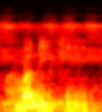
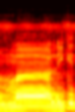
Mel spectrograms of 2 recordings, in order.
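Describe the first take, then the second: First: The first vowel is kept short. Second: The first vowel is held long. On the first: Some other scholars read it this way. "ada ulama lain yang membacanya" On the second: This is the common reading. "bukan maliki"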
